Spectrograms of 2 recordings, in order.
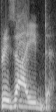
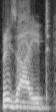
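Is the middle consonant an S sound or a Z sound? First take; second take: Z sound; Z sound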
